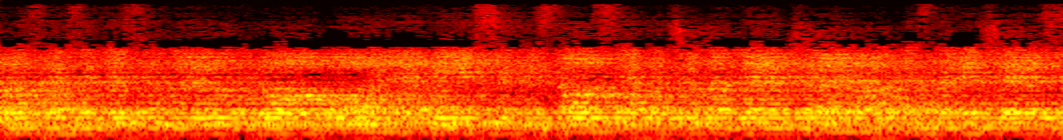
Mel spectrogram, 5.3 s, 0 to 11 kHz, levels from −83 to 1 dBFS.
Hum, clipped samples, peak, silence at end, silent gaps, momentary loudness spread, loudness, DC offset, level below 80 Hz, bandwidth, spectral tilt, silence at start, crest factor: none; under 0.1%; -6 dBFS; 0 s; none; 3 LU; -21 LUFS; under 0.1%; -54 dBFS; 10.5 kHz; -4.5 dB/octave; 0 s; 14 dB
